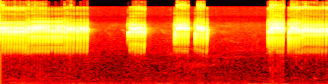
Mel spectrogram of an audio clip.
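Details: Javan tesia shooting song ('tembakan'): a long shrill machine-gun trill opens, followed by brief clipped high rattles and a closing burst of rapid pulses.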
